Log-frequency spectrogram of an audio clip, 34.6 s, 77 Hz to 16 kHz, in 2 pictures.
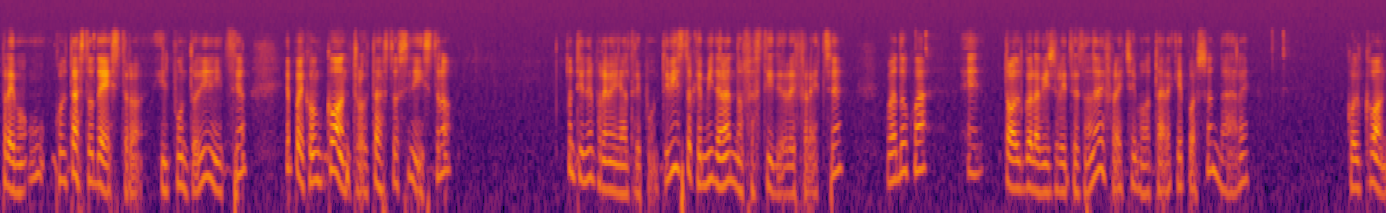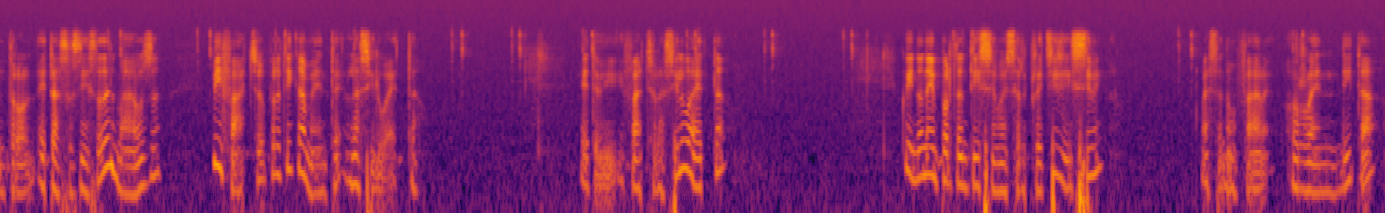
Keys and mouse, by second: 1.0-3.1 right drag, 11.4 click, 15.9 click, 18.7-34.6 drag.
